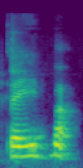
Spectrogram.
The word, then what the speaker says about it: Deva: One point on the pronunciation of this, what we write in Roman scriptures as a V, and in English we pronounce it as a V with the lower lip against the upper teeth. Deva. But don't do it like that.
